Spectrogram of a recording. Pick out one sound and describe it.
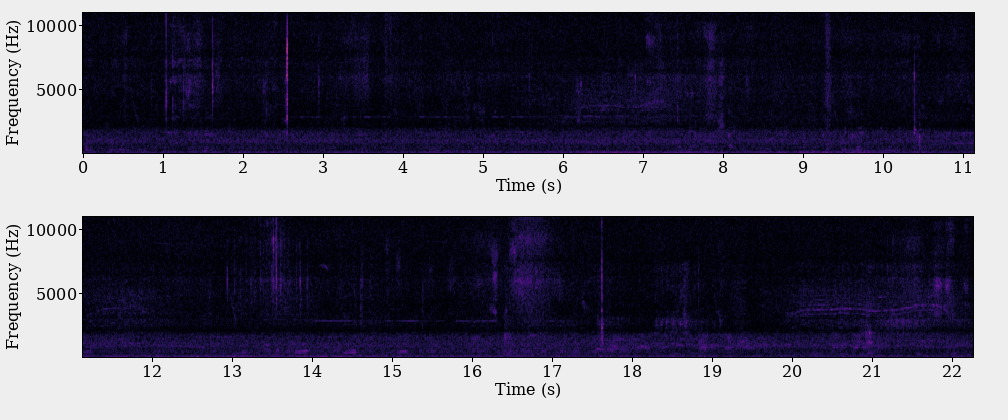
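Wind blows outdoors with a low rumble.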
